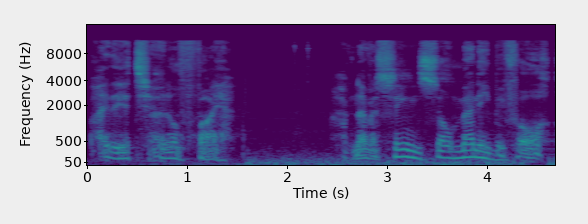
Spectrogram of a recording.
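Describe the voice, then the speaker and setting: A man's raspy, put-on character voice at a moderate pace, with clear background noise. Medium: video game. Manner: grave, measured.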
